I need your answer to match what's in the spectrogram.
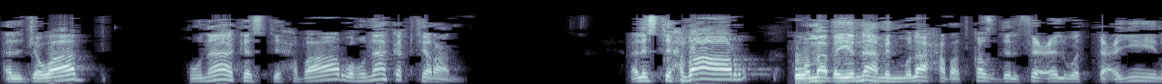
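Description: Man, sheikh, religious law lesson, husky, dry close sound, methodical examples, occasional coughs. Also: sits high, fairly bright tone, no echo. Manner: methodical, explains rules through worked examples and repetition; demonstrates correct and wrong pronunciation aloud. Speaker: sheikh teaching Islamic law.

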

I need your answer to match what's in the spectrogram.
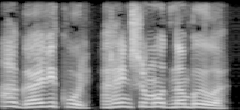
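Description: A wry, teasing teenage schoolgirl, as a woman reads her out in a storybook. She quips with a mocking edge in a mellow voice. The recording is dry and close. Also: high-pitched, moderate pace, no room sound, voice pushed up, close to an everyday voice.

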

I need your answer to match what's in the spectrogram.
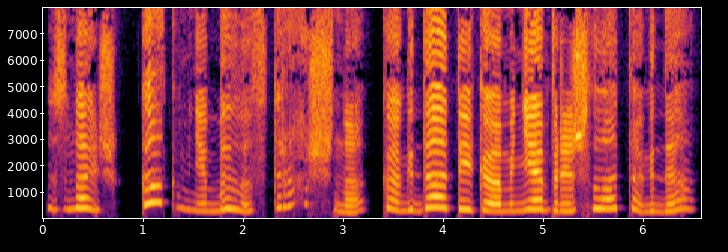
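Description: A woman's voice: animated, drawn-out words, darkish tone, no echo, studio quality, heavily acted. A woman voicing a sobbing young mistress. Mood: tearful. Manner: high-pitched wailing, tearful. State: crying. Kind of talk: audiobook character voice.

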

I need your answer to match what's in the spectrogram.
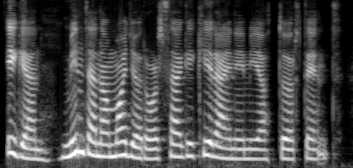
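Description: A woman's voice: medium pitch, natural voice. A woman voicing an angry medieval king. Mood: defensive. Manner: irritable, defensive, commanding. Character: angry guilty young medieval French king.

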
